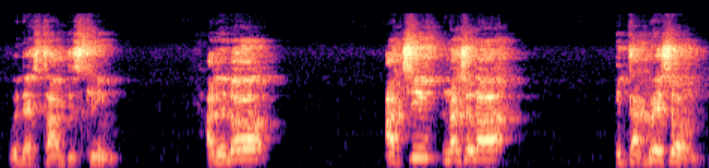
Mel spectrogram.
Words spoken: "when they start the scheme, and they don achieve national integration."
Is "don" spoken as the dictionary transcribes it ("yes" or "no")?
no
